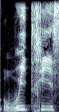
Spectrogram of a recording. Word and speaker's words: Wetri: Merci beaucoup pour cette découverte de l'application Witry.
